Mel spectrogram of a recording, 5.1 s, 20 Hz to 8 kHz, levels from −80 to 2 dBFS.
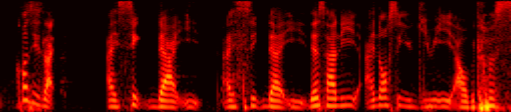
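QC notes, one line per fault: Throughout: clock drift between sender and receiver. The sender's clock runs about 4 percent slow against the receiver's, so the jitter buffer keeps draining. The receiver has to pad the stream to keep up. Small timing hiccups recur at uneven intervals across the clip.
0.54 to 0.62 s: short stall from a late packet. A packet arrived late and the jitter buffer ran dry. The last sound was stretched for 61 ms until it came. Nothing is lost, but the sound hangs on too long, with a slight buzz or dip.
1.54 to 4.92 s: repeated timing corrections. The receiver keeps repeating short pieces to match the slower sender, running at 96 percent speed. Roughly 150 ms is added over this stretch. The edits are small and unevenly spaced, heard, if at all, as slight hiccups or an unsteady pace. The G.722 call codec passes nothing above 8 kHz.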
